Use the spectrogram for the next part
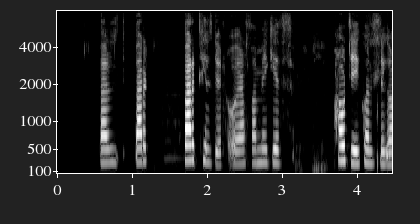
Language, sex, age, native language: Icelandic, female, 14, Icelandic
